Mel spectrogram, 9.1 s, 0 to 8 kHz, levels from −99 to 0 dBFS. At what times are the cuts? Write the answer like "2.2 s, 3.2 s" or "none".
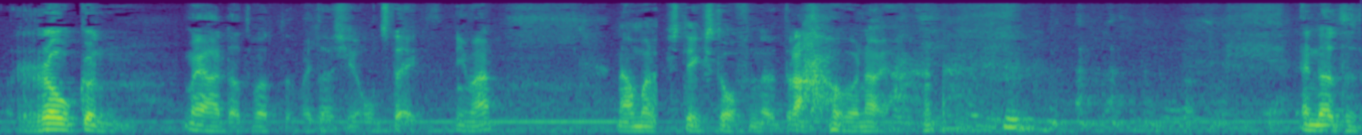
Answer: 1.2 s, 1.7 s, 2.1 s, 4.4 s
